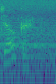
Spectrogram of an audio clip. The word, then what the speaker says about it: Joker: And the J is for Joker. Rhymes with poker.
